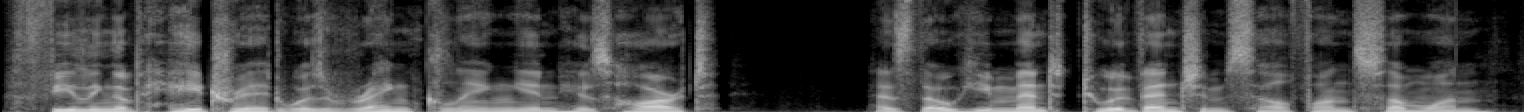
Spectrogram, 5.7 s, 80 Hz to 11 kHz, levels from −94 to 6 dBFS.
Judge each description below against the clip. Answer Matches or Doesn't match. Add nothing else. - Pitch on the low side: Matches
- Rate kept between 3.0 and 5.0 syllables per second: Doesn't match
